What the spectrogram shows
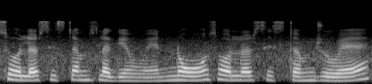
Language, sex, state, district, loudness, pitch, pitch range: Hindi, female, Punjab, Pathankot, -16 LUFS, 195 Hz, 185-210 Hz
